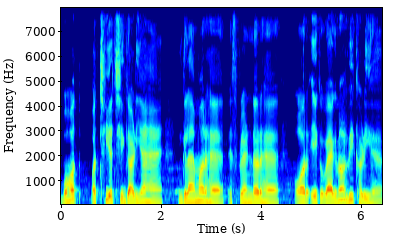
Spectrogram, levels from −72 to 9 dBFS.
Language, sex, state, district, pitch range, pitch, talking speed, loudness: Hindi, male, Bihar, West Champaran, 155-180 Hz, 165 Hz, 140 wpm, -17 LUFS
